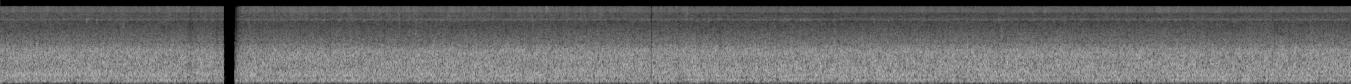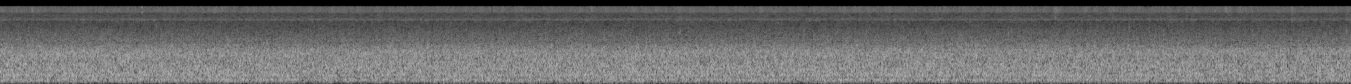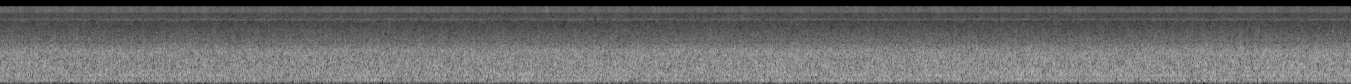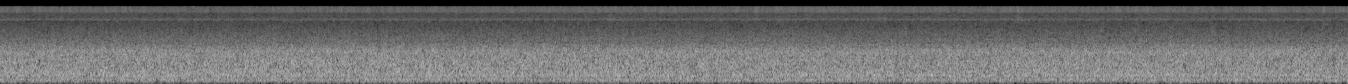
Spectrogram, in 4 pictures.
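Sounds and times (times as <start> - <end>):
heavy rain on corrugated roofs: 0.0 - 54.0.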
